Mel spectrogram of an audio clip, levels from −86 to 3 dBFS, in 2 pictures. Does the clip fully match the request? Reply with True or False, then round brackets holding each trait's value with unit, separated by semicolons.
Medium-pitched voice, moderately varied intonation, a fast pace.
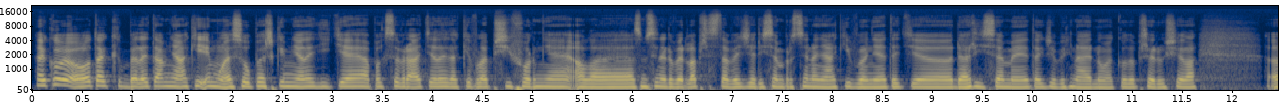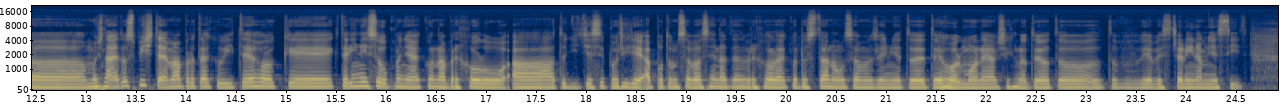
False (170 Hz; 1.8 semitones; 205 wpm)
